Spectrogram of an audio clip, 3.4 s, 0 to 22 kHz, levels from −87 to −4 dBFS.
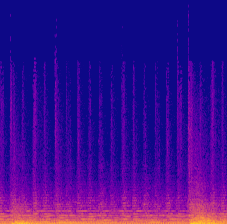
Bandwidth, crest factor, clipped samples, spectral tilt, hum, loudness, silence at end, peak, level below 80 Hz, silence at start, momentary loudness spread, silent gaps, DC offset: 12 kHz; 16 dB; under 0.1%; -9 dB/octave; none; -25 LUFS; 0 s; -6 dBFS; -28 dBFS; 0 s; 11 LU; none; under 0.1%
